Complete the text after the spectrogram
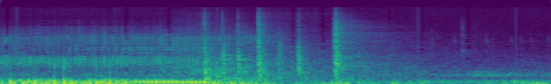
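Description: A metal door latch rattles and clicks.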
